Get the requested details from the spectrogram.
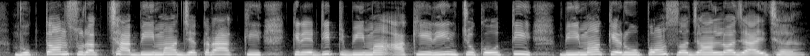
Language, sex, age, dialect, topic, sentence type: Maithili, female, 18-24, Angika, banking, statement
